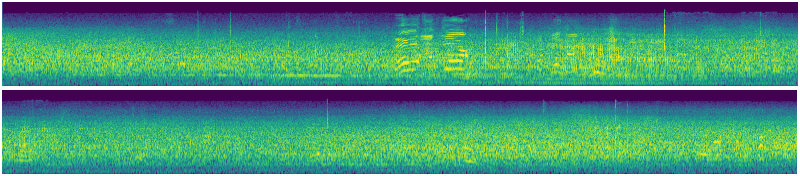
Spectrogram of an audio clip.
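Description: Steady outdoor noise with players' voices calling out about six seconds in, and an engine passing in the background, its pitch slowly falling.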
